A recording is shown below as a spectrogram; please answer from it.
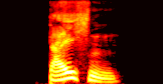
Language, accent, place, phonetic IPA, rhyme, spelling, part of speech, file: German, Germany, Berlin, [ˈdaɪ̯çn̩], -aɪ̯çn̩, Deichen, noun, De-Deichen.ogg
- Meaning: dative plural of Deich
